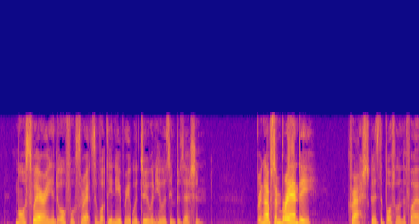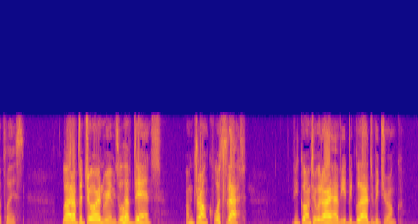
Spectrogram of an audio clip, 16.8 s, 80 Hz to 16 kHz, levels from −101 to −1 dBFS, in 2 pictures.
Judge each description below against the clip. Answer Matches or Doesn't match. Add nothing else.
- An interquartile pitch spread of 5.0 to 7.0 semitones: Matches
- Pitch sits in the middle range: Doesn't match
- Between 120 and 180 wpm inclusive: Doesn't match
